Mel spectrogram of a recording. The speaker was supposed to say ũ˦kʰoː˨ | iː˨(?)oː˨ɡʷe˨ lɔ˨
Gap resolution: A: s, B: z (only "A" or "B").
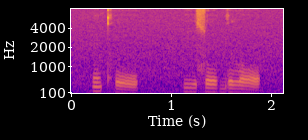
A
